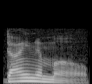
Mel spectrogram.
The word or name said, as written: dynamo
